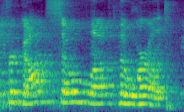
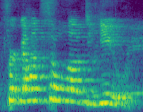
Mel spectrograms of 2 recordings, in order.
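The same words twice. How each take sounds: First: Said in the usual way. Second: "you" said slowly and personally, as the key word; slow, personal "For God so loved you"; stress on you. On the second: Shown as a demonstration. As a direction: land gently on "you" as if speaking to one listener. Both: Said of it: "put your name in there".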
